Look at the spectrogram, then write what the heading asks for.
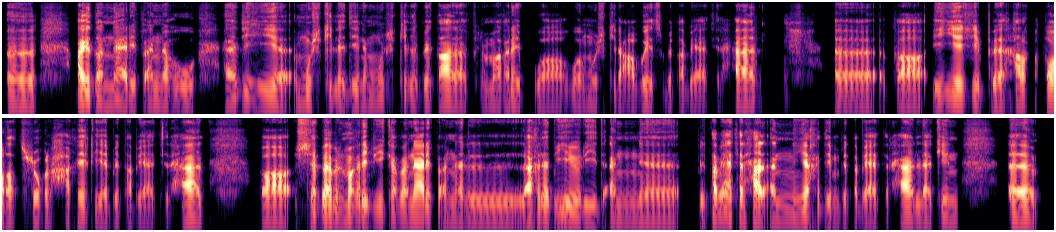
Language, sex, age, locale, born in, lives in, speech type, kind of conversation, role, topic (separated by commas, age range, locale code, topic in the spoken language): Arabic, male, 20-24, ar-MA, Morocco, France, conversation, unstructured, none, إزاي الحكومة تقدر تحسّن حياة المواطنين؟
